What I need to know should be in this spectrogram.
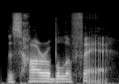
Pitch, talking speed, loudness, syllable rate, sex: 125 Hz, 150 wpm, -16 LUFS, 6.1 syllables/s, male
